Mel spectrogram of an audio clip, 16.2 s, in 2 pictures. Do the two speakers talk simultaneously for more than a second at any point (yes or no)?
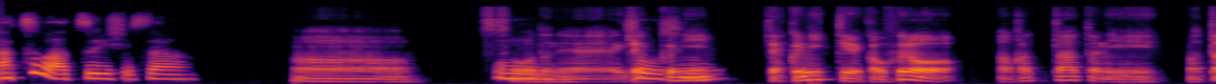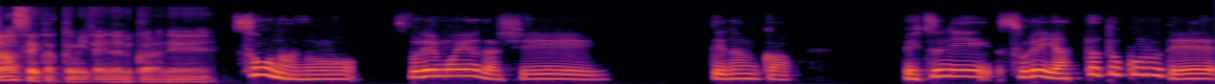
yes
